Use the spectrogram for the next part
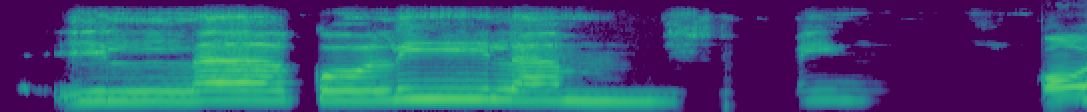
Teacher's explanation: Mim ketemu mim, tambah panjang.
